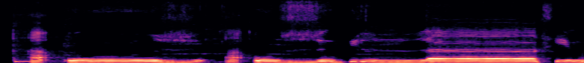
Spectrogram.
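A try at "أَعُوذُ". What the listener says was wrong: Jangan a'usu, a'udzu. Jangan terlalu rapuh ya. A'udzu, zal. Kalau orang Sunda kan keras a'udu. Kalau orang Betawi a'usu, a'uju. Ini a'udzu, zal. A'udzu.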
